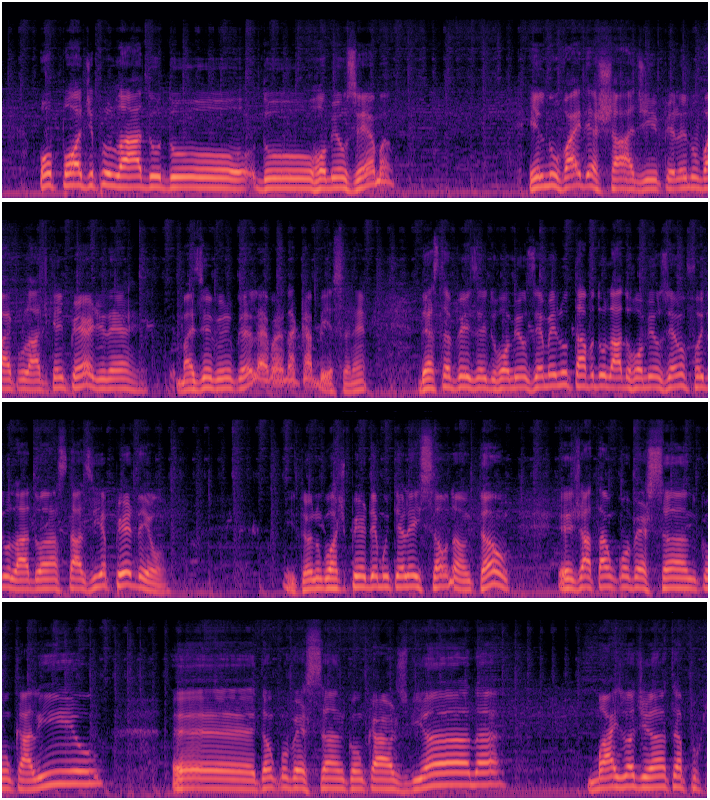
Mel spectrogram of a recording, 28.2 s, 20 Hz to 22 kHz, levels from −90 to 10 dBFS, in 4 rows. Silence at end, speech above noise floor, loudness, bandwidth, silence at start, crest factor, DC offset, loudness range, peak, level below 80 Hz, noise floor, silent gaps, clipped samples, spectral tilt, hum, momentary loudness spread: 0 s; 27 dB; -23 LUFS; 15.5 kHz; 0 s; 16 dB; under 0.1%; 4 LU; -6 dBFS; -52 dBFS; -50 dBFS; none; under 0.1%; -7.5 dB/octave; none; 8 LU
